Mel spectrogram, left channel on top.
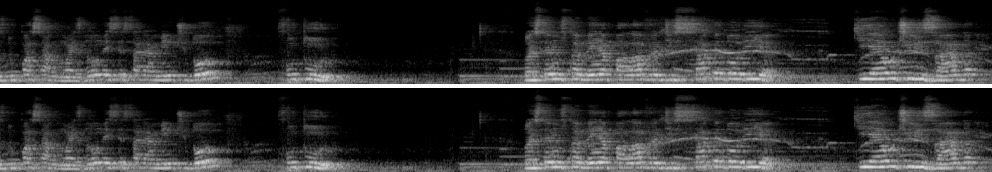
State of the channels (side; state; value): both; normal; correlation 0.95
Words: do passado, mas não necessariamente do futuro. Nós temos também a palavra de sabedoria, que é utilizada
